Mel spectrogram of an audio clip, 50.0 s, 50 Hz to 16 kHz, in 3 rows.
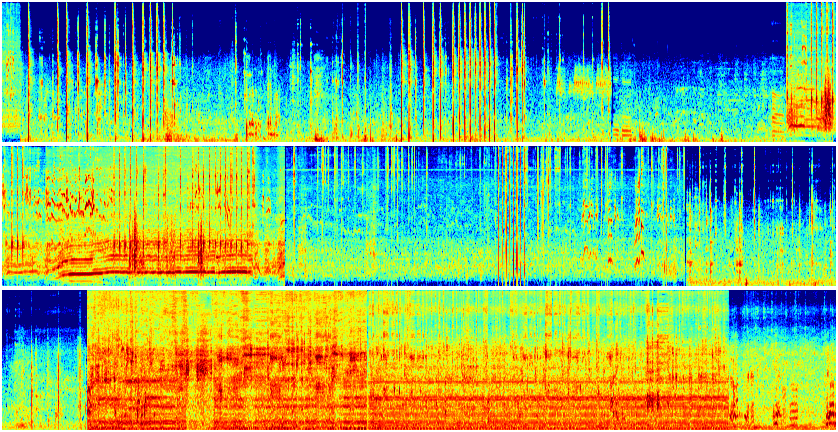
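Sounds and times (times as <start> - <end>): sharp knocks or clicks: 0.4 - 3.6, 6.9 - 10.6, 18.8 - 21.8
hand tools clicking and tapping: 0.4 - 3.9, 5.8 - 12.2, 15.7 - 28.0.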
